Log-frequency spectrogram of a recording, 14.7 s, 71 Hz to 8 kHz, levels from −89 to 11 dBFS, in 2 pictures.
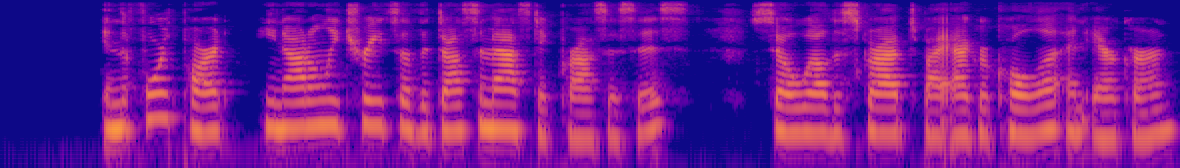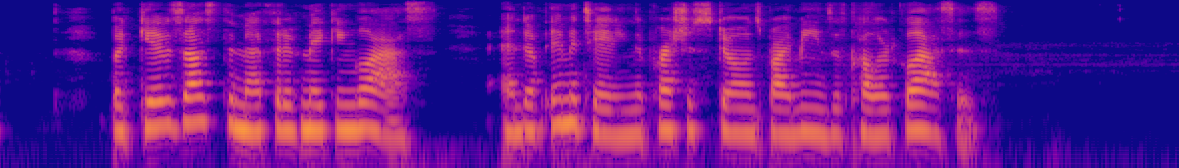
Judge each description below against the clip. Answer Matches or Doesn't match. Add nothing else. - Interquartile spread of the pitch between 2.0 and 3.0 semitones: Matches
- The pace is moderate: Matches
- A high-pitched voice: Matches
